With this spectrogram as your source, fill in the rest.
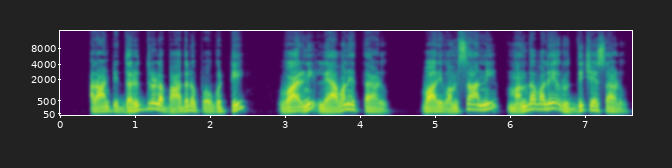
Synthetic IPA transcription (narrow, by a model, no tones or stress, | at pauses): ɐlaːɳʈ̬id̪ɐɾud̪ɾulɐbʱaːd̪ɐnupoːɡoʈːi | ʋaːɾinilɛːʋɐnɛt̪ːaːɽu | ʋaːɾiʋɐmʃaːnːimɐnd̪ɐʋɐle̞ːɾud̪ʱːit͡ʃɛːʃaːɽu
